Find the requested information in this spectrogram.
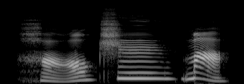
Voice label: "hao3 chi1 ma5", chinese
